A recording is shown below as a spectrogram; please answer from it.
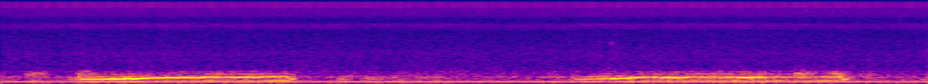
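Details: Ginger cat asleep on the sofa snoring loudly: two long, tonal, slightly rising snores about three seconds apart over a steady low hum; snoring, audible across the room.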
